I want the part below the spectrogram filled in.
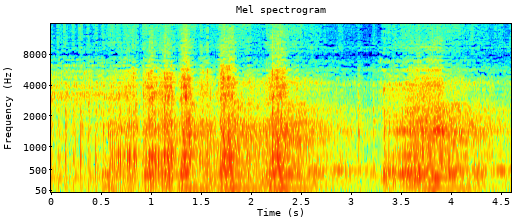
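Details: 2006 Keeway F-ACT 50 two-stroke scooter running off a weed-wacker fuel tank, carburetor not yet set up to idle properly: buzzy engine climbs and falls cleanly through several throttle blips without misses; normal running and revving.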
